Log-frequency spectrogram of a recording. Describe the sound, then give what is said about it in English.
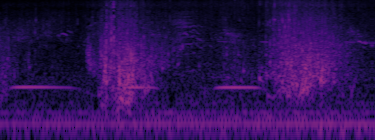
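Moving water of the Housatonic River swells in two rushing surges, like water churning past, over a steady low hum and a faint thin tone, with no voices. “You can hear more of Anaya Lockwood's sound map of the Housatonic River”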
